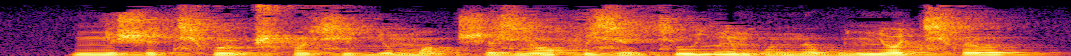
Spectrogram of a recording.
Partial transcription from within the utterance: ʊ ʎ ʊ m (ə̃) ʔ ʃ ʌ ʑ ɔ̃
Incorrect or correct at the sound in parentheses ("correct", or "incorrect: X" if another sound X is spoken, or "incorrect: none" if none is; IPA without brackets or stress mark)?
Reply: incorrect: ɔ̃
